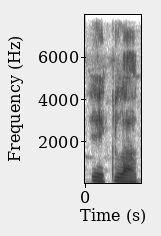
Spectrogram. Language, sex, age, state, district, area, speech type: Santali, male, 18-30, Jharkhand, Pakur, rural, spontaneous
